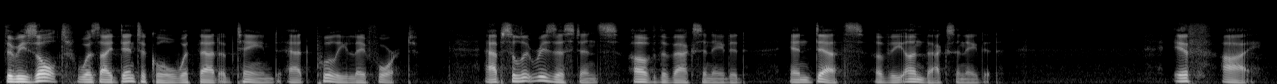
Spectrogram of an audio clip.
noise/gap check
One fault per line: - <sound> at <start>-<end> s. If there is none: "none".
none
